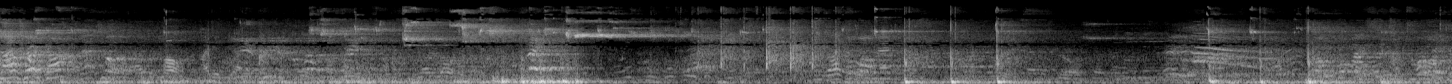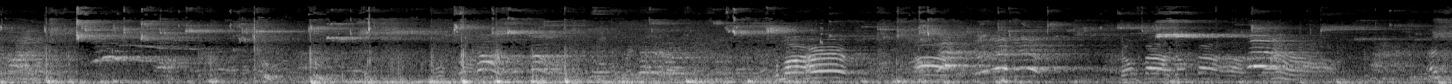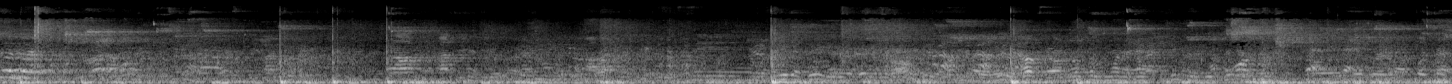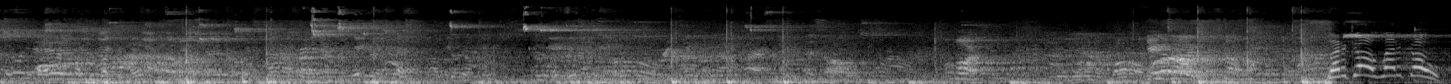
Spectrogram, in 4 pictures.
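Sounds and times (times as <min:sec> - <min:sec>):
shoe squeaks: 0:00.0 - 0:07.6, 0:08.4 - 0:31.7, 0:37.7 - 0:52.8.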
